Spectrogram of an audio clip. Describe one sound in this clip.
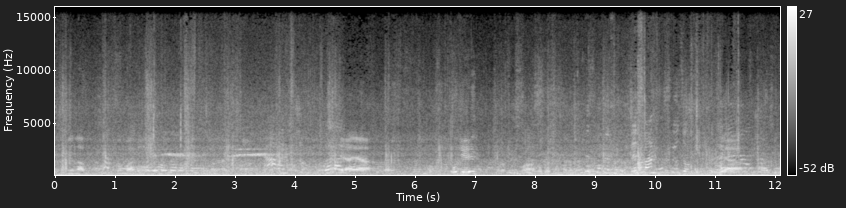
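A crowd of men and women chatters nearby outdoors.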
